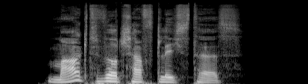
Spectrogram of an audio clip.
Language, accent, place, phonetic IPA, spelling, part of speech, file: German, Germany, Berlin, [ˈmaʁktvɪʁtʃaftlɪçstəs], marktwirtschaftlichstes, adjective, De-marktwirtschaftlichstes.ogg
- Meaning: strong/mixed nominative/accusative neuter singular superlative degree of marktwirtschaftlich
